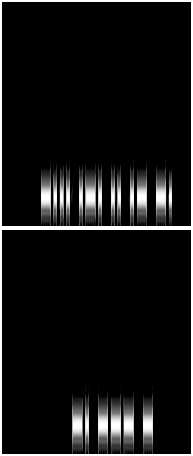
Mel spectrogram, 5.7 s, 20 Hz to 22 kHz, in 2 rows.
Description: Morse code, heard as a keyed tone, about 25 wpm, 550 Hz. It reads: BRIAN NOT
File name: Ultimate Word List / 25WPM Ultimate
